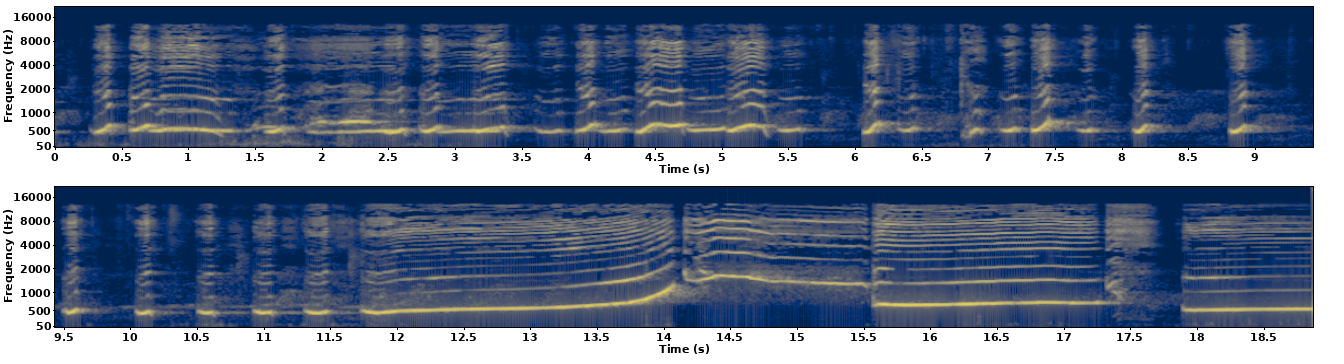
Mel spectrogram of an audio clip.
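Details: Gibbon calling: a quick run of short tonal hoots, then long sustained notes that climb steeply into a high rising whoop, followed by steady held tones, with no other clear sounds.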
